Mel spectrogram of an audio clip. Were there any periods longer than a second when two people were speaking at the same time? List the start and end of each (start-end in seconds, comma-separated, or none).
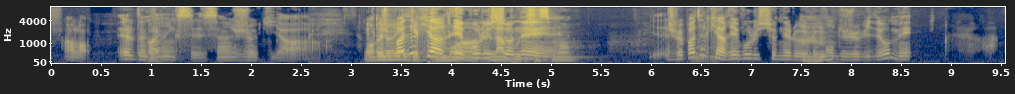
3.1-5.1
